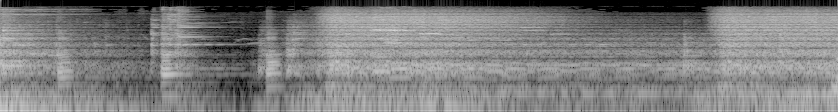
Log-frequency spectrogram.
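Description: Background music over cartoon steam-locomotive sound effects: a loud burst with a deep rumble at the start, then a steady hiss of escaping steam as the engine strains to pull a coach with broken axles.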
